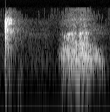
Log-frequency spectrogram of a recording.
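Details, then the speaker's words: A single sharp crack from the instructor's knee during a yoga chair-pose movement with knees slightly bent, then a soft rustle of movement; harmless knee crepitus. "vous entendez peut-être mon genou qui craque."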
